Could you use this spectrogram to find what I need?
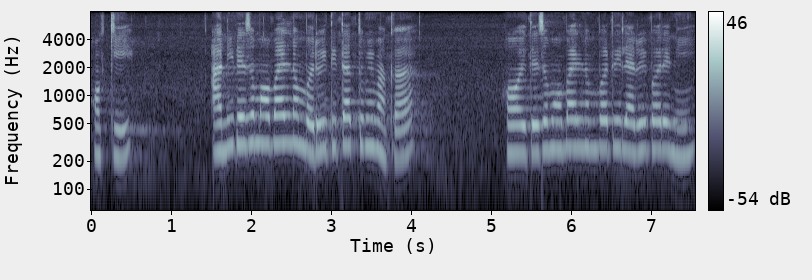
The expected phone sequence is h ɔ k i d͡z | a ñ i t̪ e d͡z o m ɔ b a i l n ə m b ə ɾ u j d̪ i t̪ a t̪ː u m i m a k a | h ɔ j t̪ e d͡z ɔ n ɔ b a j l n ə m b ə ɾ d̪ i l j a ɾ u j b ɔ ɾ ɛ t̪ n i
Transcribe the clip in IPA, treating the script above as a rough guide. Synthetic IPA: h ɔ k i | a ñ i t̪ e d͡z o m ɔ b a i l n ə m b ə ɾ u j d̪ i t̪ a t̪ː u m i m a k a | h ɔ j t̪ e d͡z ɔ m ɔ b a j l n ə m b ə ɾ d̪ i l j a ɾ u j b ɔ ɾ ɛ n i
